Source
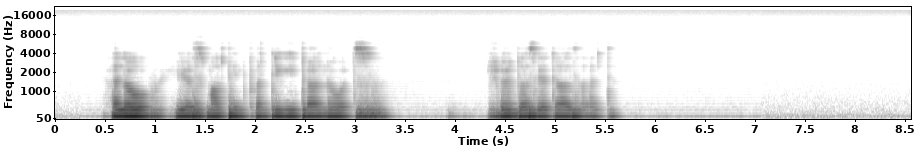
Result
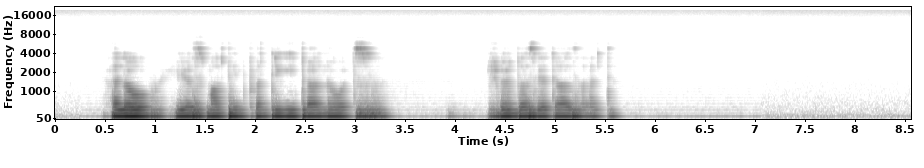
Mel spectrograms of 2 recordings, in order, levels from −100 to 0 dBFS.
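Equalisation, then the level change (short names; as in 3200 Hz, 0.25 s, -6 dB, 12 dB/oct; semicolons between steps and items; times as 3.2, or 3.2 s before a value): dynamic EQ 1900 Hz, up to -5 dB, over -56 dBFS, Q 1.1; 0.0 dB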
